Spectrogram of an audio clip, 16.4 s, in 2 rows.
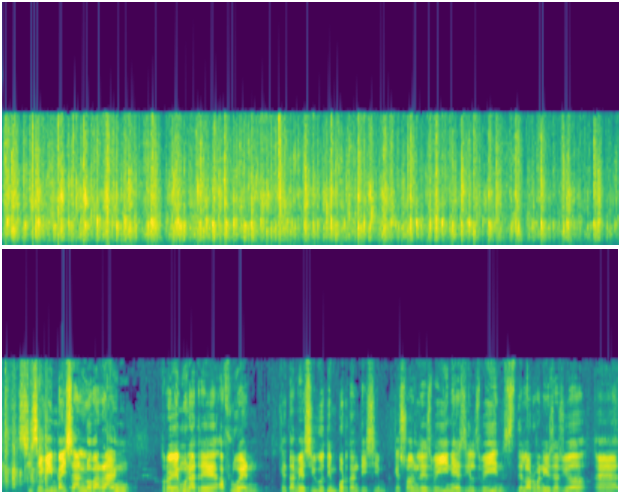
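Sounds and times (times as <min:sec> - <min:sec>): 
audience applause: 0:00.0 - 0:08.9
speech: 0:08.6 - 0:16.4.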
